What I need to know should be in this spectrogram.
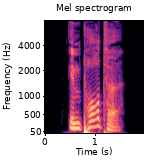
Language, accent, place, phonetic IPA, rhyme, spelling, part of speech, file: German, Germany, Berlin, [ˌɪmˈpɔʁtə], -ɔʁtə, Importe, noun, De-Importe.ogg
- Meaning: nominative/accusative/genitive plural of Import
